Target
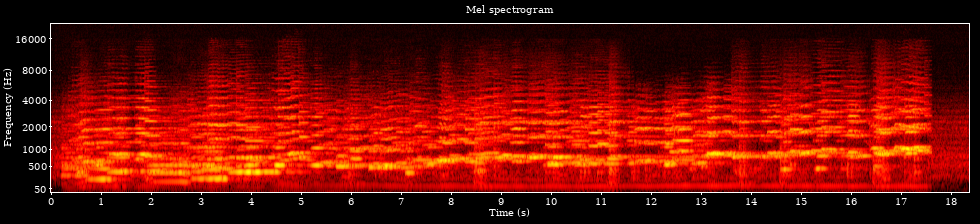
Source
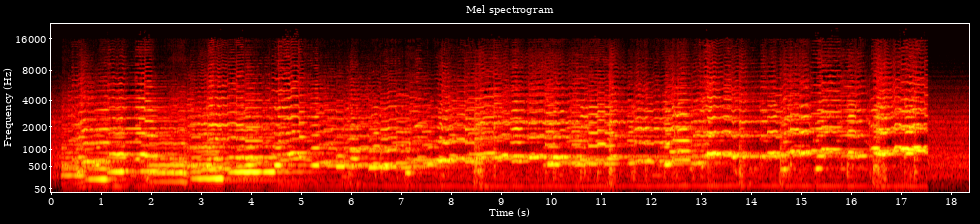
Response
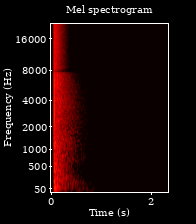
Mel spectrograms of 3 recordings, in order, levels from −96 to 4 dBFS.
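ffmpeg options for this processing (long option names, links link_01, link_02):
-filter_complex "[0:a]asettb=1/sr,asplit=3[link_01][link_02][link_03];[link_01]atrim=end=11.564[link_04];[link_02]atrim=start=11.56:end=13.6,asetpts=PTS-STARTPTS,afade=type=in:duration=0.004:curve=qsin,afade=type=out:start_time=2.036:duration=0.004:curve=qsin,lowpass=3900[link_05];[link_03]atrim=start=13.596[link_06];[link_04][link_05]acrossfade=duration=0.004:curve1=hsin:curve2=qsin[link_07];[link_07][link_06]acrossfade=duration=0.004:curve1=qsin:curve2=hsin,acrusher=bits=9:mix=0:aa=0.000001,aecho=1:1:80:0.631,volume=-8.5dB"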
